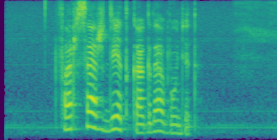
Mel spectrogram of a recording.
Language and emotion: Russian, positive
